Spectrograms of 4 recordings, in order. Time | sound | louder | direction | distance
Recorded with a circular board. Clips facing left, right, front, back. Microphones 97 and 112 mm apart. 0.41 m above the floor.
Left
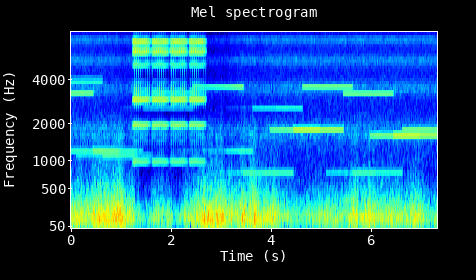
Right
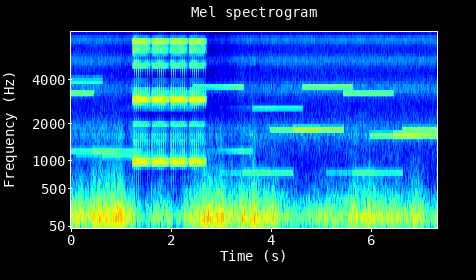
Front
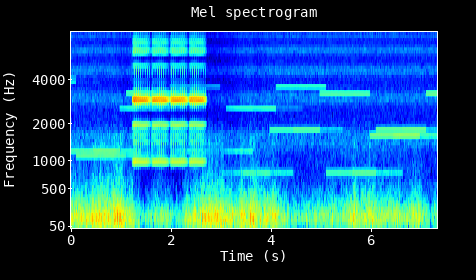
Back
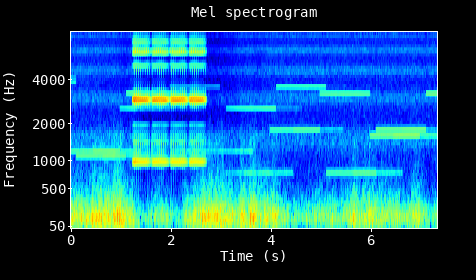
1.2 | an alarm | right 11 dB, back 4 dB | 120° right | ?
